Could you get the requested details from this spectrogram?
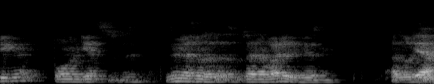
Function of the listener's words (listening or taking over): listening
